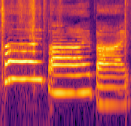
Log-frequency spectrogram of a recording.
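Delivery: high bouncy bye falling down; playful goodbye. Acted. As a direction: wave goodbye like a little raindrop. Raindrop waves goodbye.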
